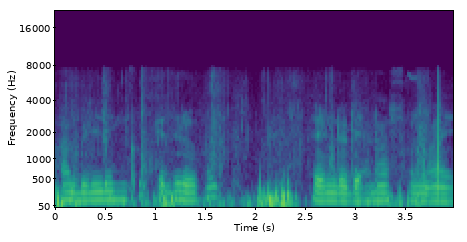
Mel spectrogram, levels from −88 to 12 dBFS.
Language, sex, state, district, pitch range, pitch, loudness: Telugu, male, Andhra Pradesh, Sri Satya Sai, 115-130 Hz, 120 Hz, -23 LUFS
